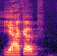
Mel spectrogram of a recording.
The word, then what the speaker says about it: Jakub: Anyway, I'm pronouncing it Jakub, based on it being a K. I apologize to Mr. Chychrun if I am mangling yet another name. – I feel like it actually is Jakub Chychrun, but but I've heard people say this, and this is why I'm uncertain now.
